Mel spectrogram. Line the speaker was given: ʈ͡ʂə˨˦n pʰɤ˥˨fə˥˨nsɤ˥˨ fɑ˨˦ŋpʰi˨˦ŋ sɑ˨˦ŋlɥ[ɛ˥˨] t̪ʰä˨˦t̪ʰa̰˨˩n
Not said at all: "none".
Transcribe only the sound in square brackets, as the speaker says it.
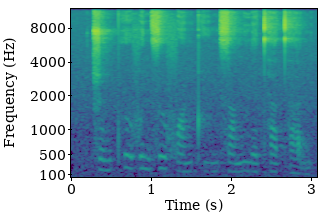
ɛ˨˦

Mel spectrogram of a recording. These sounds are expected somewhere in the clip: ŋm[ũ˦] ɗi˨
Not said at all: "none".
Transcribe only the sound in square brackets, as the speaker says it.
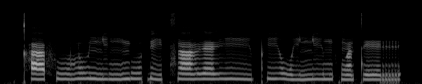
u˦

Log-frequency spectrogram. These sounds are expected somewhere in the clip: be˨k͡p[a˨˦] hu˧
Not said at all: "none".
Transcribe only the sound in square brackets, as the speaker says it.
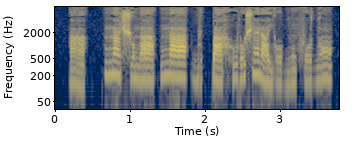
a˨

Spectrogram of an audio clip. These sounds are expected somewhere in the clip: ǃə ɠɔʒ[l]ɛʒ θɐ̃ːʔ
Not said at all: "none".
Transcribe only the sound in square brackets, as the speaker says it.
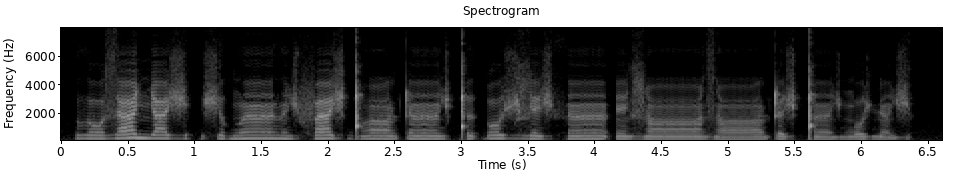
ɮ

